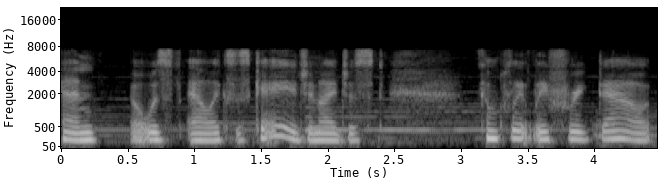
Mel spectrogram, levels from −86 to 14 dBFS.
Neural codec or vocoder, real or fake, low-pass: none; real; 7.2 kHz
